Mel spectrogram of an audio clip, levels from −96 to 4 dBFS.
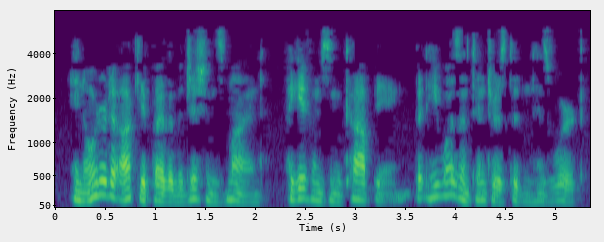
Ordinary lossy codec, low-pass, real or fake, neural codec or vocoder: MP3, 24 kbps; 7.2 kHz; real; none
